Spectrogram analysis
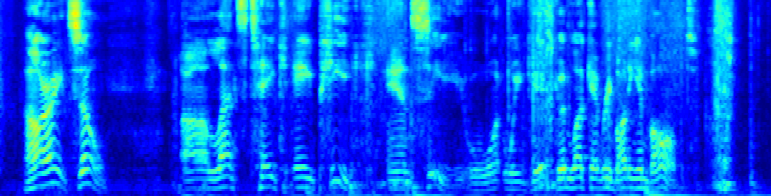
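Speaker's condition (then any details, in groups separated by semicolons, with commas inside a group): No condition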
